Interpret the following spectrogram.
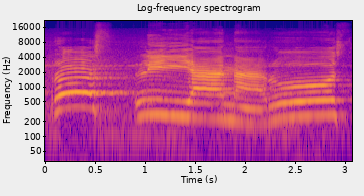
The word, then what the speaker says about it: Rusliana: Jadi Rusliana. Sambunglah ke sini dia, ya kan? Rusliana. Panjang A-nya.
